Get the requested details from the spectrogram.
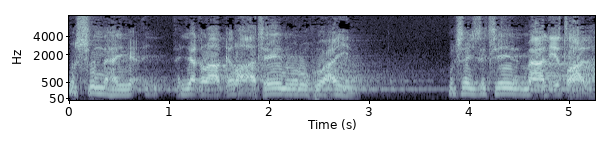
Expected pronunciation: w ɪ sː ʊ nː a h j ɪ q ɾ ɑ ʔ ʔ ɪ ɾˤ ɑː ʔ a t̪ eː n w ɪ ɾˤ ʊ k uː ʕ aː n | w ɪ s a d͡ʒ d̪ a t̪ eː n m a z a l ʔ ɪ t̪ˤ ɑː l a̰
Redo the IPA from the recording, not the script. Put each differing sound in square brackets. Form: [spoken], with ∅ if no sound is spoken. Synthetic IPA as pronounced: w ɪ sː ʊ nː a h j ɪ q ɾ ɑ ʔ [q] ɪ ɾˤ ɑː ʔ a t̪ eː n w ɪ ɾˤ ʊ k uː ʕ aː n | w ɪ s a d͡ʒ d̪ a t̪ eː n m a [ʕ] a l ʔ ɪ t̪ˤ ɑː l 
